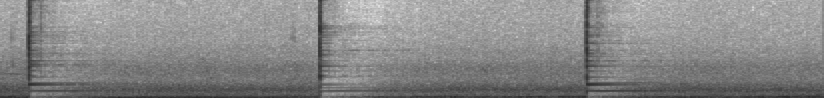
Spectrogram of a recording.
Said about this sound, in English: As you can tell from the background noise, we have a little bit of breeze going on, some birds flying around, and a fairly busy street a little bit to the south of us. Let's hear what the dinner bell sounds like.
